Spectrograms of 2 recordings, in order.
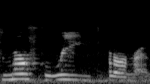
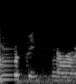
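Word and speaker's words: Murfreesboro: u g h well it's I probably didn't pronounce it it's murre burrow it's got an in there not Murphy bur it's murre bur m y p HR right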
